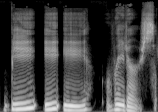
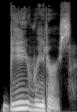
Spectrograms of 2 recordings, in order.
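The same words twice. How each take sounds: First: B E E spelled letter by letter, slowly; slow letter-by-letter spelling of B E E before readers. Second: Said in the usual way. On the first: Shown as a demonstration. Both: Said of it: "like the insects that we depend on".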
